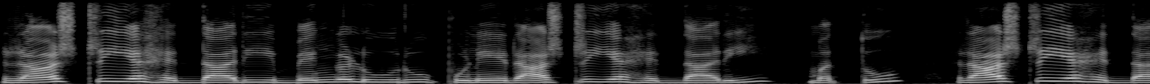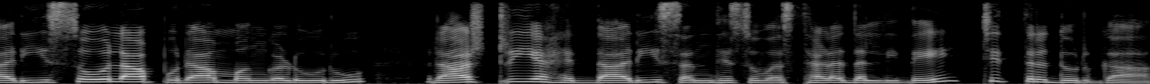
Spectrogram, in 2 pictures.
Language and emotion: Kannada, neutral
